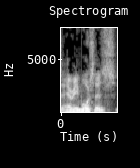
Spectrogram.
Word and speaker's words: eremosis: And in terms even of the language, the word abomination in Greek is this rather horrible word to pronounce, bedeligma, B-D-E-L-Y-G-M-A. The word desolation in the Greek is eremosis, E-R-E-M-O-S-I-S.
